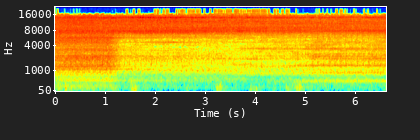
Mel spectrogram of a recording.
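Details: Petrol engine idling with a steady, light tick about four per second, after Sea Foam in the oil and about 30 miles of driving; sounds better and quieter but ticking persists.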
